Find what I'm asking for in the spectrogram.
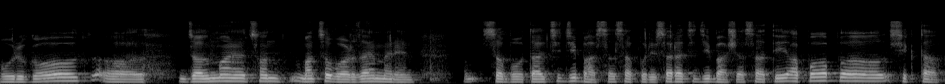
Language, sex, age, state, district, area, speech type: Goan Konkani, male, 45-60, Goa, Canacona, rural, spontaneous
